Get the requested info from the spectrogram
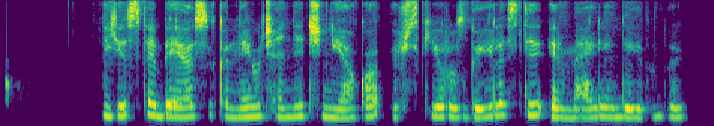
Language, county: Lithuanian, Šiauliai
